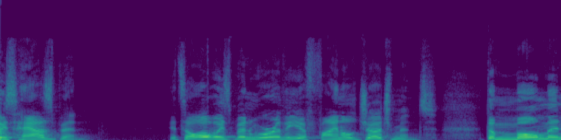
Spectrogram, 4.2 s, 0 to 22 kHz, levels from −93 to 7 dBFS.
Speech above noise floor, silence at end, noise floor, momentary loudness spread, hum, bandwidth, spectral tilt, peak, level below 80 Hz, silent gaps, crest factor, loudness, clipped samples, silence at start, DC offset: 54 dB; 0 s; -84 dBFS; 19 LU; none; 14 kHz; -4.5 dB/octave; -10 dBFS; -74 dBFS; none; 20 dB; -30 LUFS; under 0.1%; 0 s; under 0.1%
